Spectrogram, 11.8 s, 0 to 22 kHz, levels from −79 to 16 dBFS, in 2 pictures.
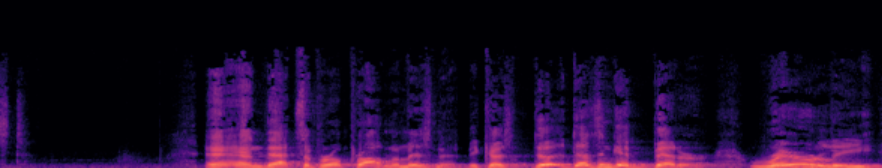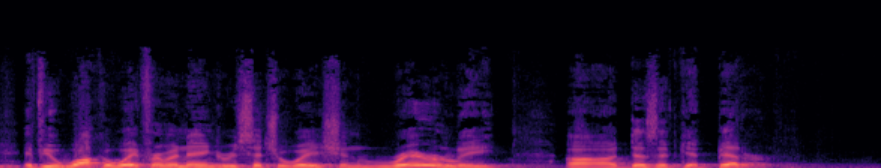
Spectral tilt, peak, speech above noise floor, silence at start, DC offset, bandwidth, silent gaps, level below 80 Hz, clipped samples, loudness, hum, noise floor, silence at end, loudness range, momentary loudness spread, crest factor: -6.5 dB/octave; 0 dBFS; 37 dB; 0 s; under 0.1%; 14.5 kHz; none; -52 dBFS; under 0.1%; -14 LUFS; none; -51 dBFS; 0.75 s; 3 LU; 10 LU; 14 dB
